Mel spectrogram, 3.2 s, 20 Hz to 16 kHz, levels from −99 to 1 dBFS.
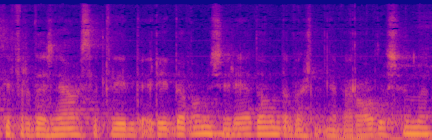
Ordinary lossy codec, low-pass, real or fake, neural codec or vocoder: MP3, 64 kbps; 14.4 kHz; real; none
